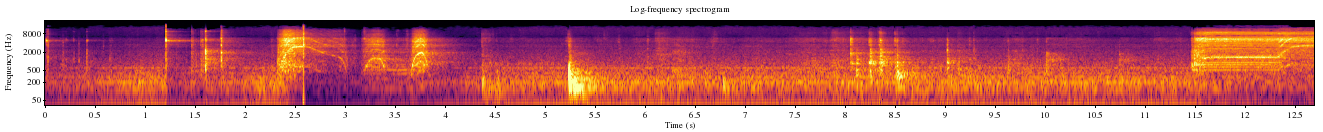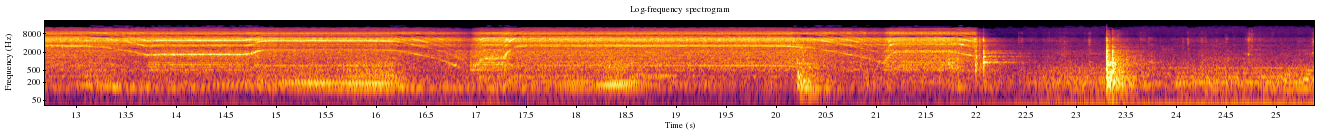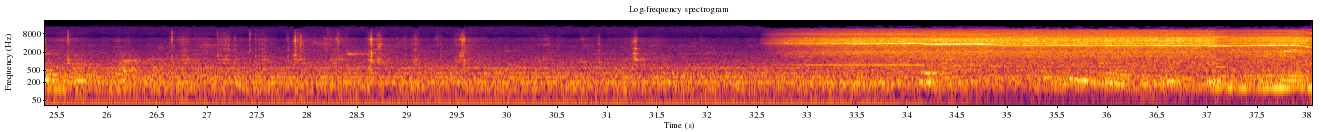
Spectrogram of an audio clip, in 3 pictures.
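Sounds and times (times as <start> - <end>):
cordless drill whining: 2.3 - 4.0, 11.5 - 22.1, 32.6 - 38.0.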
